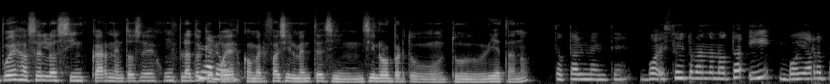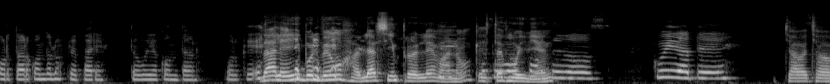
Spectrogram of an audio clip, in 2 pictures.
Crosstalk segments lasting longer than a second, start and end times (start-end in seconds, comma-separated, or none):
12.7-13.9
